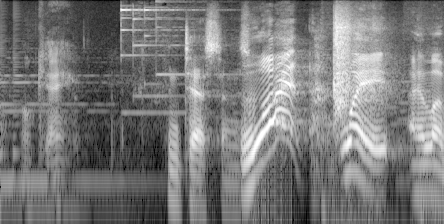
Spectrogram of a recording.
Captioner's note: bell chiming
